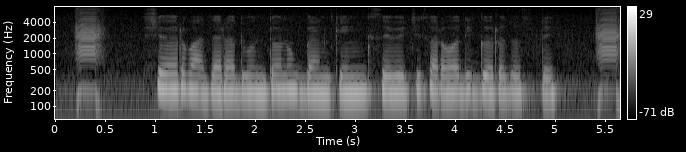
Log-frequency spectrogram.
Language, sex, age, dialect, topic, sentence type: Marathi, female, 31-35, Standard Marathi, banking, statement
